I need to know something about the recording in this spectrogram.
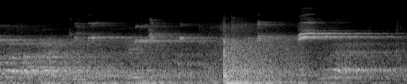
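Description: A ball bounces on the floor.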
